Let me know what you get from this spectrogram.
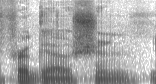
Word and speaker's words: Prigozhin: His name is Prigozhin. – Prigozhin. – Looks like Prigozhin on paper. – I hear it pronounced Prigozhin.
